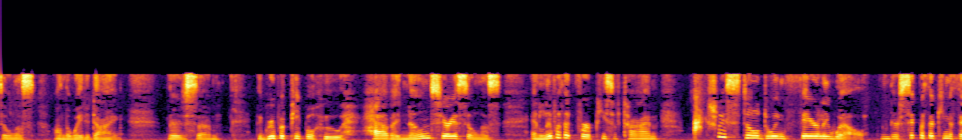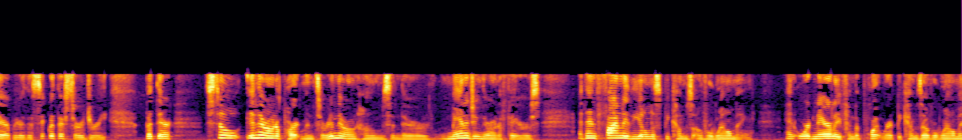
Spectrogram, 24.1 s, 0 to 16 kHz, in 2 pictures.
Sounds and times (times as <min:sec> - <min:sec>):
Female speech, woman speaking: 0:00.0 - 0:24.0.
